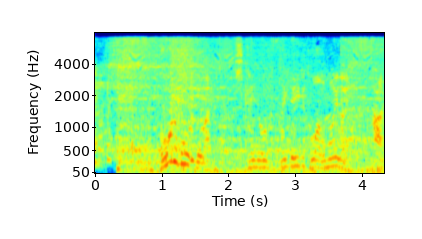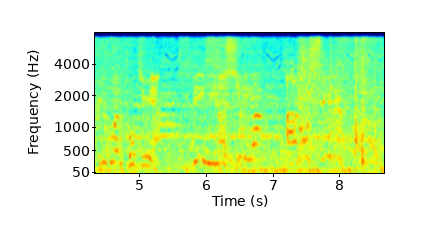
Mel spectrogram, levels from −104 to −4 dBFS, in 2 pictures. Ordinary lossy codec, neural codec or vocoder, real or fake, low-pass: MP3, 64 kbps; codec, 16 kHz in and 24 kHz out, 2.2 kbps, FireRedTTS-2 codec; fake; 7.2 kHz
